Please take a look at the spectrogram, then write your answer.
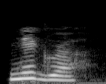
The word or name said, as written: nigra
